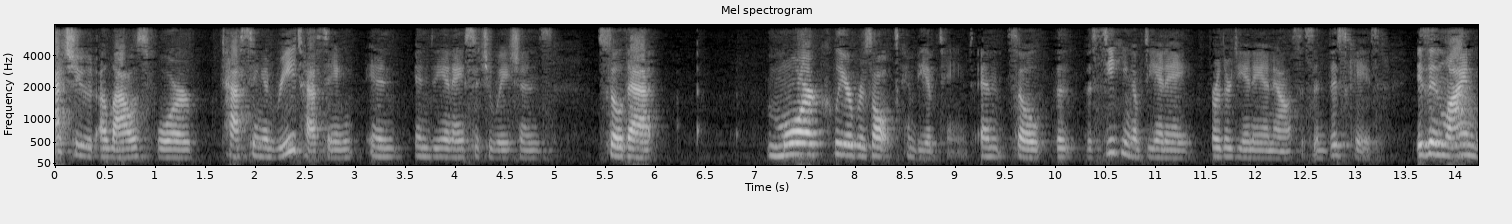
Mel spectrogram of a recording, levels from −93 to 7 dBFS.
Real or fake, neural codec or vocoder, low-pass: real; none; 7.2 kHz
